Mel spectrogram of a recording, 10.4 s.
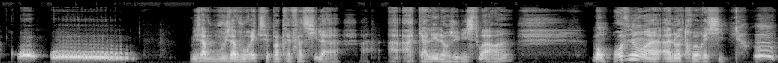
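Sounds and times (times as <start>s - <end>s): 
voice imitating a dove's cooing: 0.0s - 1.8s, 10.0s - 10.3s
speech: 2.6s - 7.2s, 7.9s - 10.3s.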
